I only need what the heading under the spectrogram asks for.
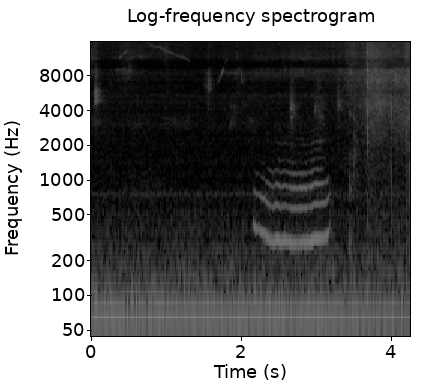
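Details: Snoring from a young cat, one year old: a single tonal breath of about a second, slightly dipping then rising at the end, with clear overtones above a steady low background hum.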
